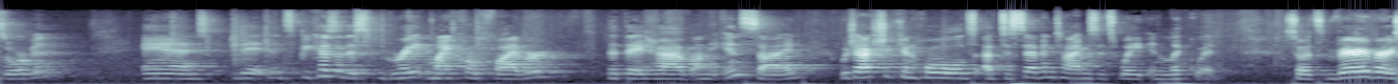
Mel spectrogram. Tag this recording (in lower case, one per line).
speech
